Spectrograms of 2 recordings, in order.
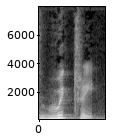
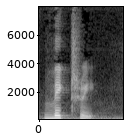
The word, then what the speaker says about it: victory: word which is victory they pronounce this as victory now remember what I said if you have the letter V you need to bite your lower lip it's victory and if it's w you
